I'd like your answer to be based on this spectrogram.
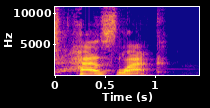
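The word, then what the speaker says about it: Haslach: It's H-A-S-L-A-C-H, and it's Haslack.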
